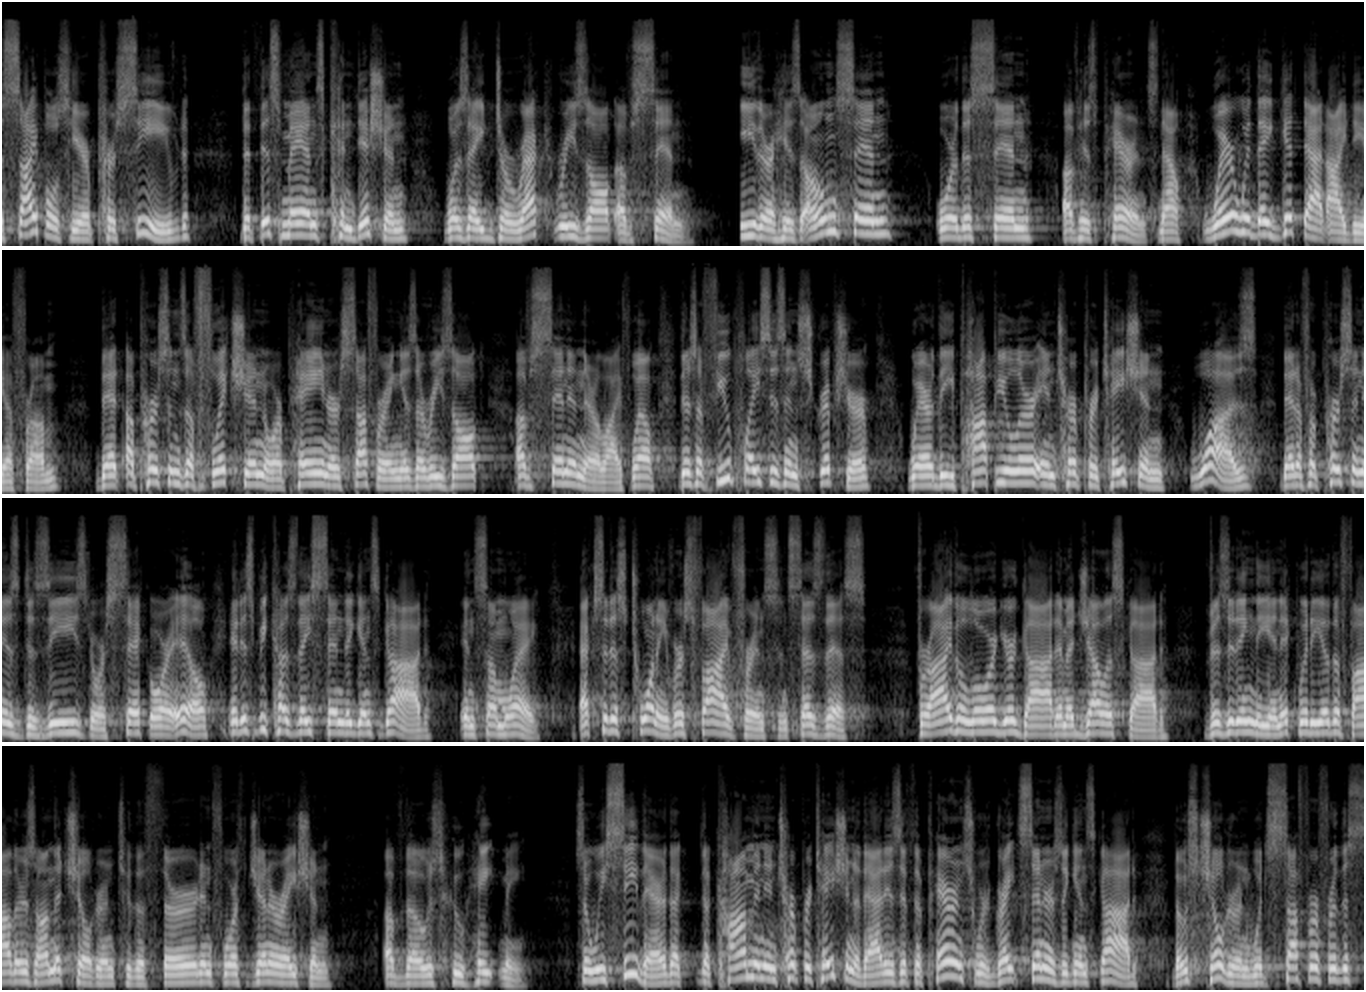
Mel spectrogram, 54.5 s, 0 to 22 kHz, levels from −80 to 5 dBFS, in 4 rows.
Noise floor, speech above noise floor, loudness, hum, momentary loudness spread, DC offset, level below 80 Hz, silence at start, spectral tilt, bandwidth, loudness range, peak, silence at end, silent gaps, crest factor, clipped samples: -51 dBFS; 36 dB; -15 LUFS; none; 7 LU; under 0.1%; -56 dBFS; 0 s; -6 dB/octave; 16 kHz; 2 LU; 0 dBFS; 0 s; none; 14 dB; under 0.1%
